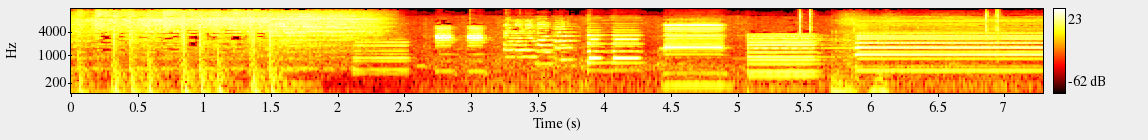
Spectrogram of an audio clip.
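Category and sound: vehicle, car horns honking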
